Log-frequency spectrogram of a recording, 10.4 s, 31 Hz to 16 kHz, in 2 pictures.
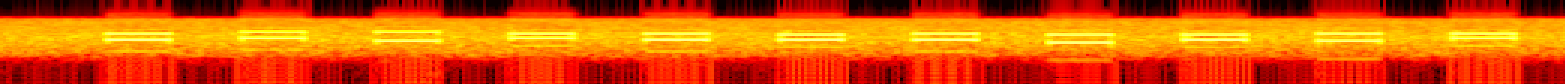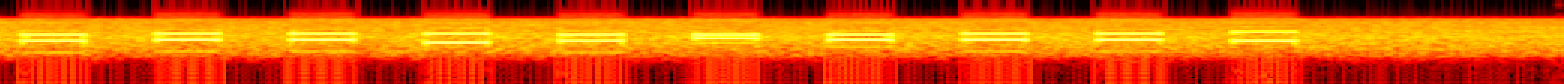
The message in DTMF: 8#60878175048824*7886

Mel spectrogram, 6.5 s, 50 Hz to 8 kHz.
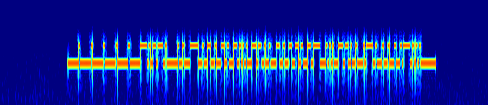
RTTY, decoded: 52776 08796 31136

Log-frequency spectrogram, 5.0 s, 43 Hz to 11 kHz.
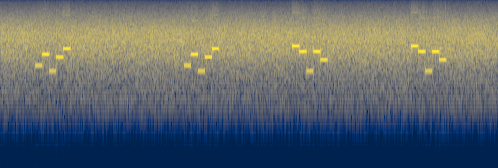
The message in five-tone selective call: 37169 37169 08185 08185

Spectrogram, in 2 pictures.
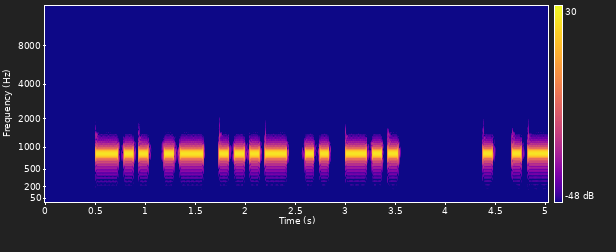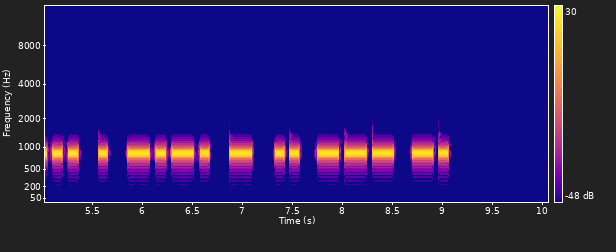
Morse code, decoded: DAVID ELECTION

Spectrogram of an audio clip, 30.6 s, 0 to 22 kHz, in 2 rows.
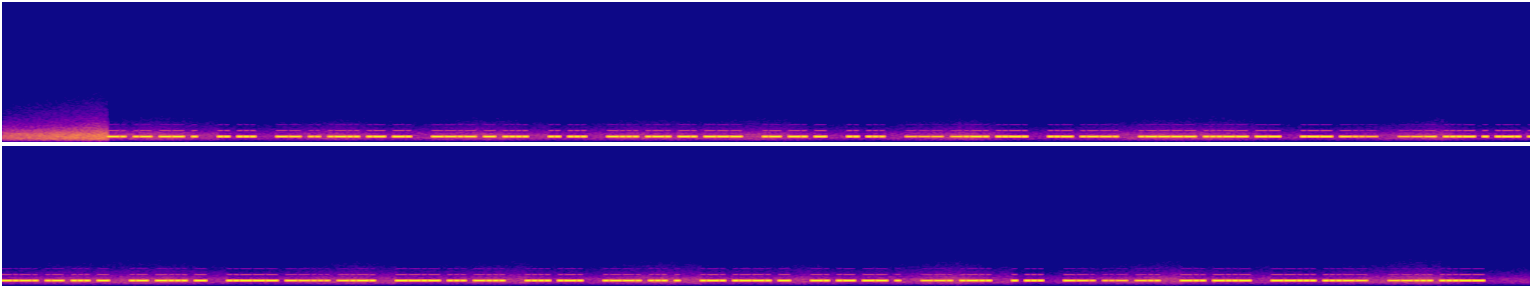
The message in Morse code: NAME IS MILAN QTH IS BRNO ANT IS OCF UP 13M WX OVERCAST ABT 27C QSB HR PSE RPT NAME GL ES GUD DX 73 73

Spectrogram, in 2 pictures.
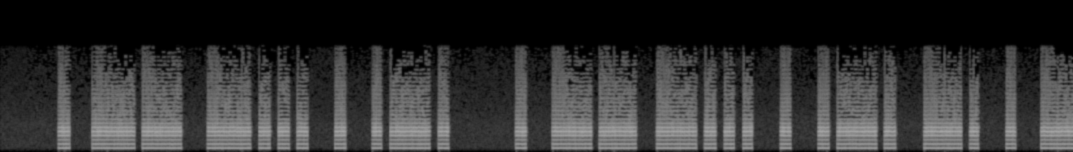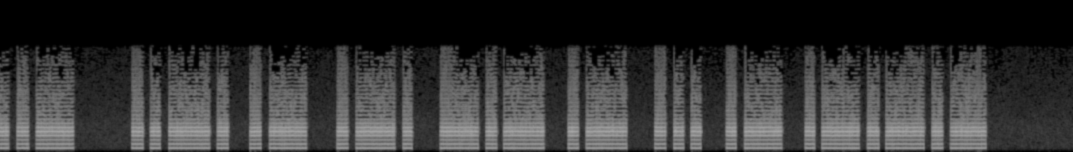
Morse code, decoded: EMBER EMBERNEK FARKASA.

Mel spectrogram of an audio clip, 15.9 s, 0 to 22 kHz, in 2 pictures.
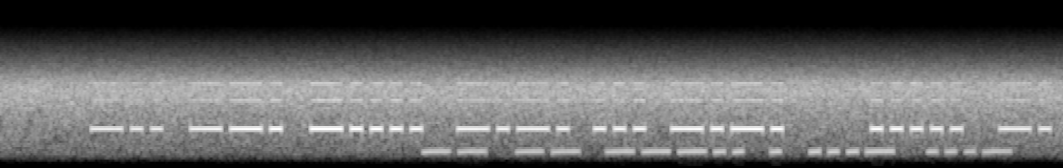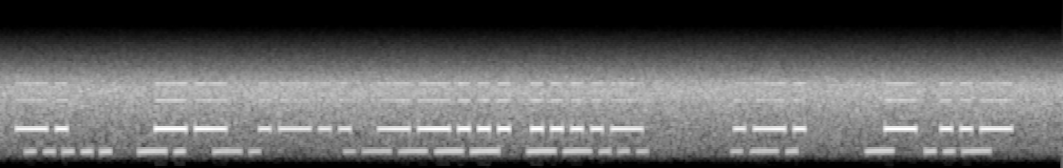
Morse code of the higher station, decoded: DG6CSC 5NN ML74 R TU

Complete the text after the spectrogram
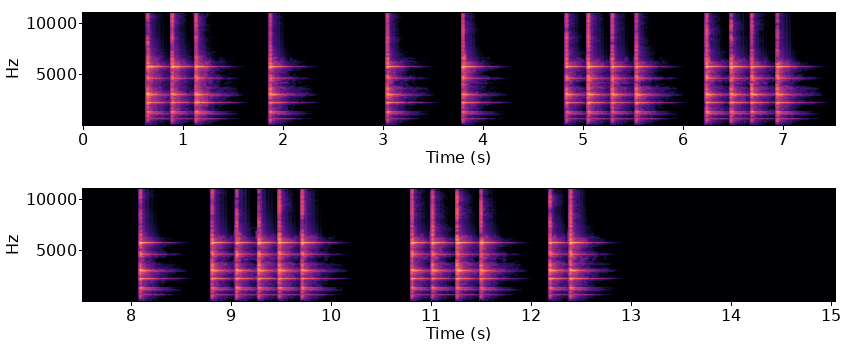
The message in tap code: LATER

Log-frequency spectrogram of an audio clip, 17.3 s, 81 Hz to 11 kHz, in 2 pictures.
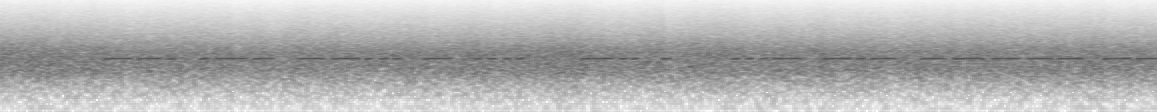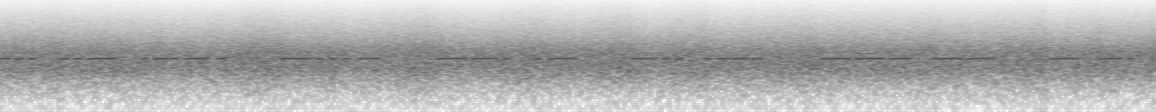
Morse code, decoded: GW7TH DE VK0ZUP <BT> GA DR OM …

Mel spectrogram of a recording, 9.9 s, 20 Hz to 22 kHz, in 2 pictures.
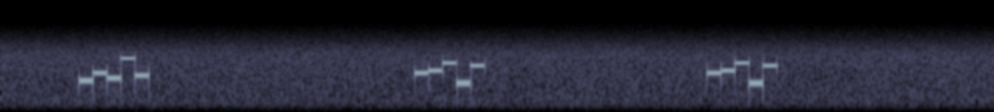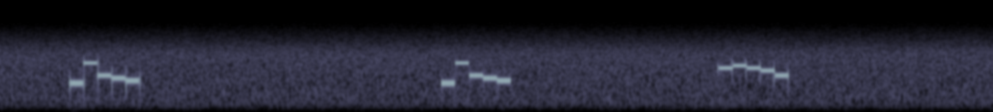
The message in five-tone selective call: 25334 56918 56918 19432 19432 78764

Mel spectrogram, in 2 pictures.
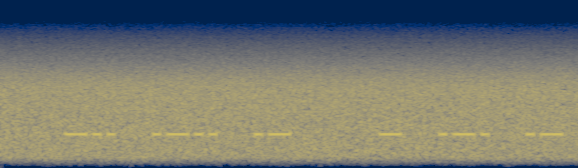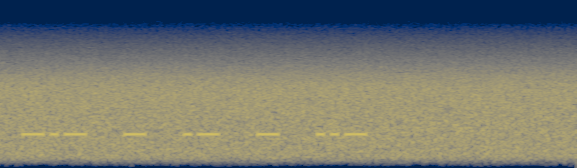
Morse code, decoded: DLA TRAKTATU

